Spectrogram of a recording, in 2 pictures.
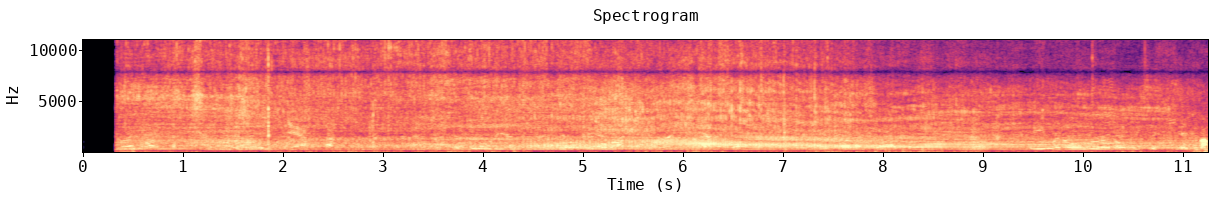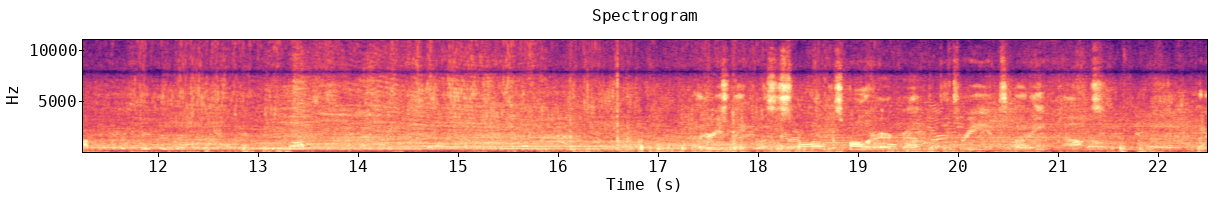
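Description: Small RC model airplane engine running, its pitch rising and falling about six to nine seconds in, with indistinct voices around it.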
